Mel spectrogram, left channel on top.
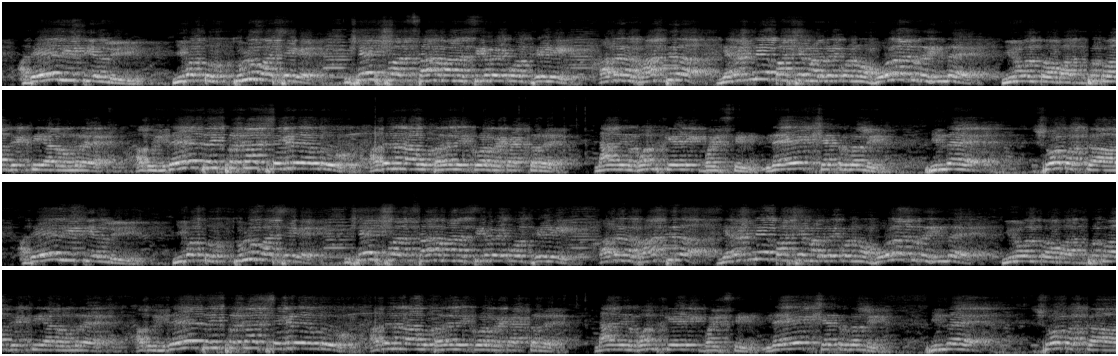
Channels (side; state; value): right; quieter; 4.3 dB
